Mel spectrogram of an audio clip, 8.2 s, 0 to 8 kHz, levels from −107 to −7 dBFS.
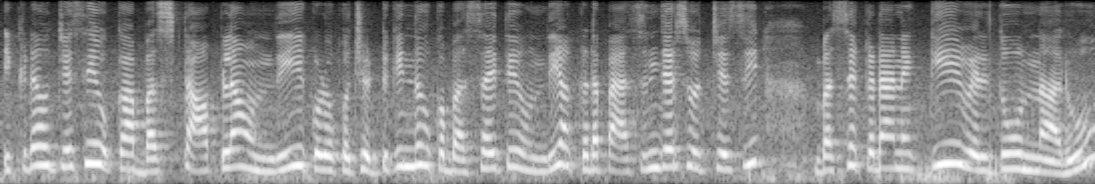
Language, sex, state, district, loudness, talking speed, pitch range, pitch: Telugu, female, Andhra Pradesh, Visakhapatnam, -15 LUFS, 155 wpm, 235-295 Hz, 255 Hz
